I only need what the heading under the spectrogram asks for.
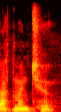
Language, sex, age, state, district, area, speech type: Kashmiri, male, 18-30, Jammu and Kashmir, Ganderbal, rural, spontaneous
